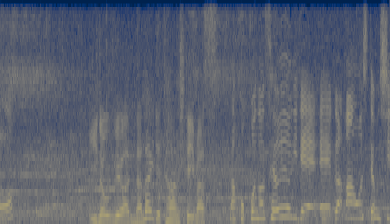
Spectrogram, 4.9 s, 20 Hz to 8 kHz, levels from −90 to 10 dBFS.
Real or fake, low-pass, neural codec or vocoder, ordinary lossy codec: real; none; none; none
